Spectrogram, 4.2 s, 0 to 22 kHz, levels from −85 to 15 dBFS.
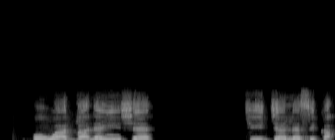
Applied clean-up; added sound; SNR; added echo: none; none; none; none.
